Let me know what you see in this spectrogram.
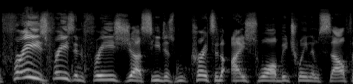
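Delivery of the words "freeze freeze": higher, pleading call of the name; young hero calling to the doomed villain; urgent call. Acted. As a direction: call out to stop him. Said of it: "And he's like".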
